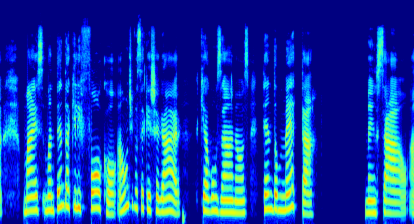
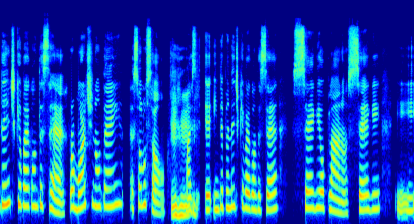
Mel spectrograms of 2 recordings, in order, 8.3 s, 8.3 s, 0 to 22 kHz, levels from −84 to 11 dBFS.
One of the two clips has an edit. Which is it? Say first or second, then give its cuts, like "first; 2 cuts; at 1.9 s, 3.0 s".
second; 1 cut; at 1.3 s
